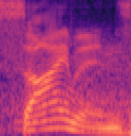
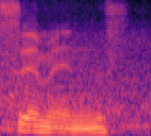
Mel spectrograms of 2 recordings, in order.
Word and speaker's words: Simons: Oh, it's Simons. Never mind. I thought it was Simmons. Been saying that name wrong the whole time in the first quarter.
